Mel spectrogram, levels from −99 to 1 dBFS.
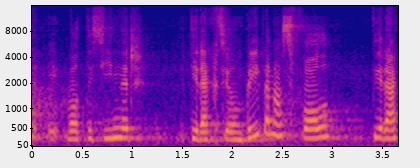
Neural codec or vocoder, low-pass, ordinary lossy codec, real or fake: none; 14.4 kHz; Opus, 16 kbps; real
